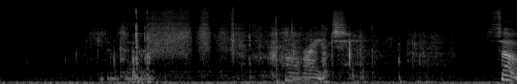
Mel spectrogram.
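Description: Paper rustles and slides under hands.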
